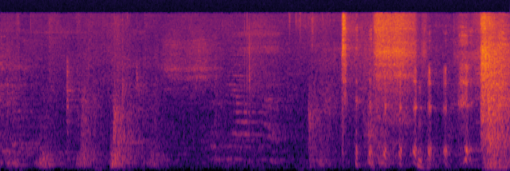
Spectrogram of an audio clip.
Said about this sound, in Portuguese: Só encostarei a porta.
